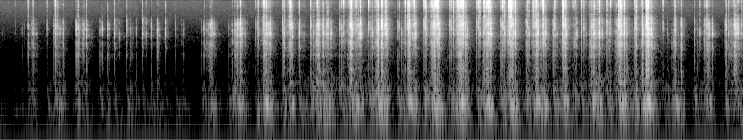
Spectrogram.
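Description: A small carved piece of solid dry soap is held between the fingers of both hands and crumbled and scratched with long nails and fingertips over a pile of crumbs. Quick, uneven crunchy scratches with bright hiss and a soft low rumble start faint, then grow louder and denser after about two seconds.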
